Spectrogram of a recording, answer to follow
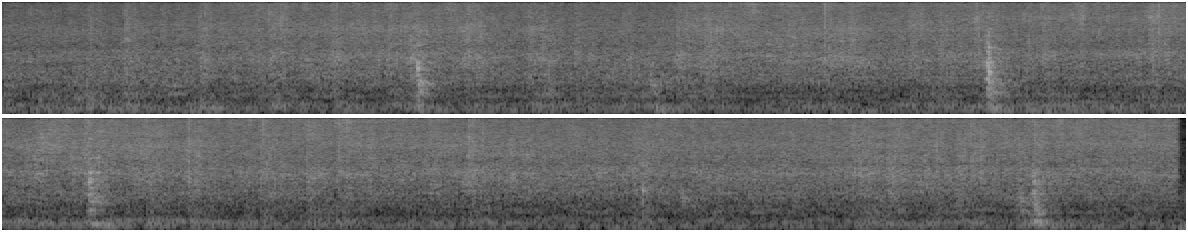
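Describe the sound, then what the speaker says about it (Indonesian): Chicken soup spices frying in a hot pan as they are stirred, a steady soft sizzle with occasional sharper clicks of the utensil against the pan. "Tetap kita aduk sedikit lagi"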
